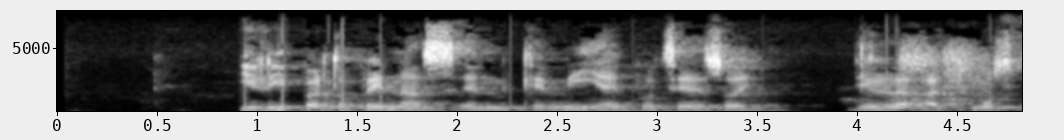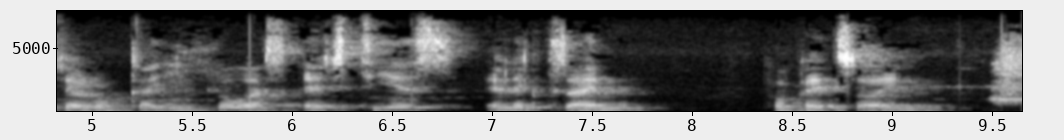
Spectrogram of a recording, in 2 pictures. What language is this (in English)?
Esperanto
